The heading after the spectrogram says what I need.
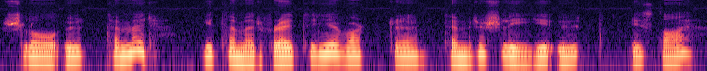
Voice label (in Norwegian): sla ut temmer, Numedalsmål; Uttrykk; I temmerfLøytinje vart temmre sLiji ut i stae.; Veggli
